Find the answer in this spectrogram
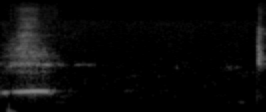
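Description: Near silence in a pause between a commentator's phrases: a short faint breath-like hiss with a slight whistling tone at the start, then dead quiet.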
